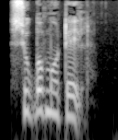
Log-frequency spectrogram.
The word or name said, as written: supermodel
